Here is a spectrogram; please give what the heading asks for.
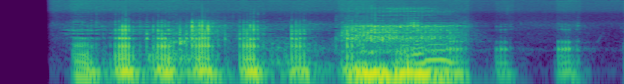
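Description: A hippopotamus gives a rapid run of deep, throaty grunts, about four a second, swelling into a longer rumbling bellow and then trailing off in a few short huffs.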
